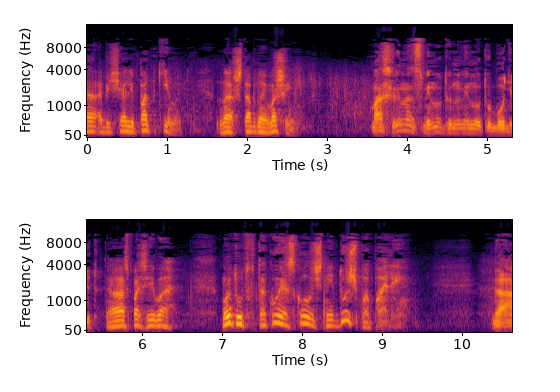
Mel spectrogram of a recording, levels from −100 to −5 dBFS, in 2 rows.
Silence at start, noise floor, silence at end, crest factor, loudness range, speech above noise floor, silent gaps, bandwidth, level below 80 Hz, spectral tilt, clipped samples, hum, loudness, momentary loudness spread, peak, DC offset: 0 s; -60 dBFS; 0 s; 22 dB; 3 LU; 31 dB; none; 11 kHz; -66 dBFS; -4 dB/octave; under 0.1%; none; -29 LUFS; 12 LU; -8 dBFS; under 0.1%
